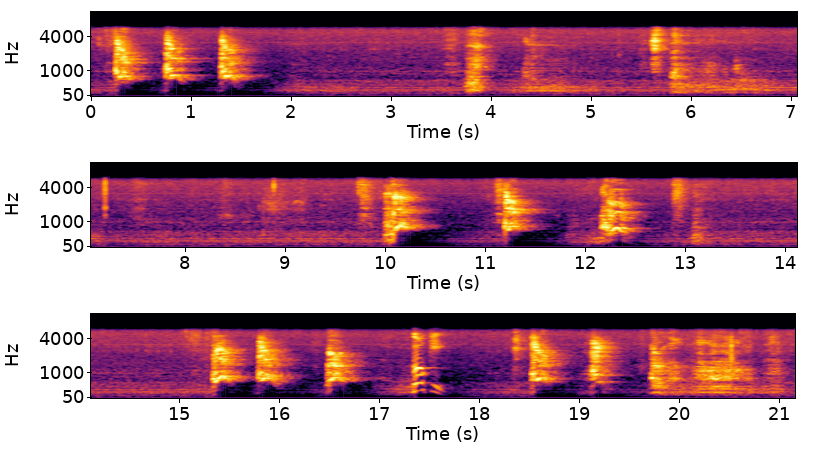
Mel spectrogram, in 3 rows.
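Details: A 10-week-old puppy named Loki loudly protests a rubber squeaky pig toy. Repeated sharp barks fall in uneven bursts, with rougher, growly sounds in the pauses between volleys.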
